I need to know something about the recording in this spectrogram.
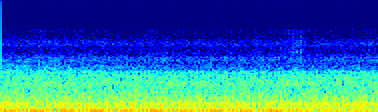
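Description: A car passes close by on the right.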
